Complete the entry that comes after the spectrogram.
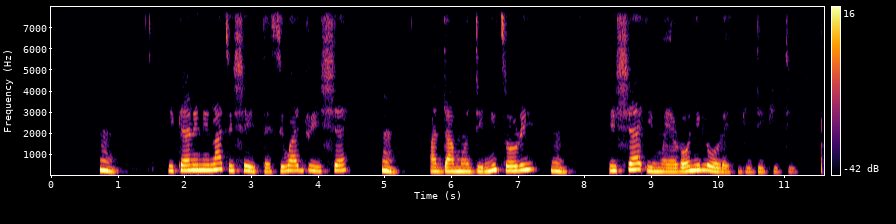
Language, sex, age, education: Yoruba, female, 46-60, tertiary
